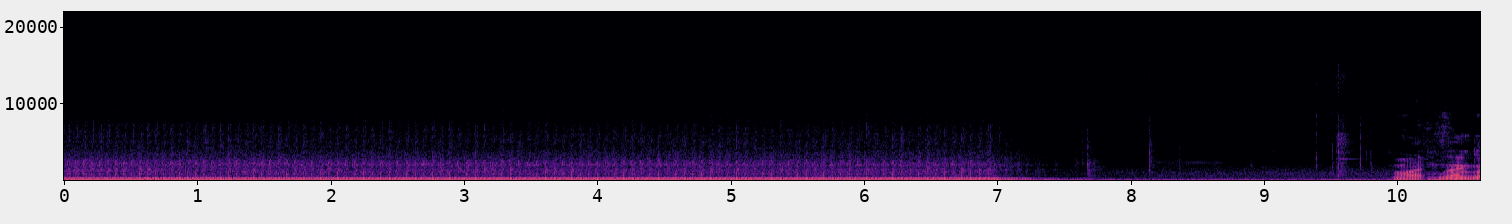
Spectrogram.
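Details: Yamaha WR125X after full rebuild, fresh 10W-40 oil, in neutral on side stand: even quick single-cylinder putter at idle, no knocking or rattles, then shuts off; no oil pressure light, healthy.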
